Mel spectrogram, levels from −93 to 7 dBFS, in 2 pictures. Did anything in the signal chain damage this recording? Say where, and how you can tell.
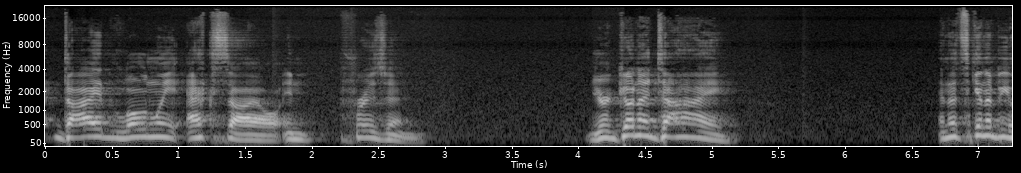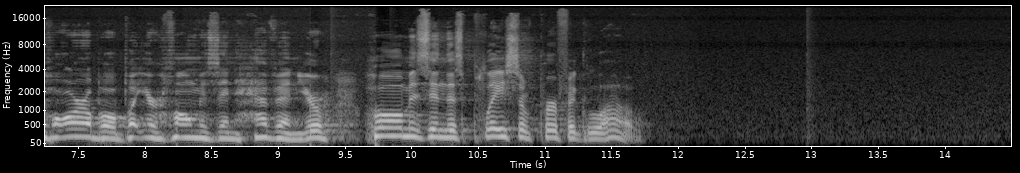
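Yes. Gain pumping runs through the whole clip and points to the call-processing stage. The level breathes by around 10 dB. The room noise sits about 40 dB below the speech, and loud and quiet passages end up squashed together. The likely cause is input gain set far too high, with a fast limiter or compressor clamping down on every loud syllable.

Channel delay (comb filtering) affects the first 9.24 seconds, from 0.0 s onward. The speech sounds hollow and phasey, with fixed notches starting roughly near 300 Hz and repeating at even spacing up the spectrum. That pattern fits one channel arriving around 1.5 ms late before the two are summed to mono, which suggests a buffer misalignment in the driver stage. The shared content cancels at those frequencies, and the colouration disappears after 9.24 s.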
